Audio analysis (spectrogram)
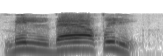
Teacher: ونلاحظ كيف رققنا الباء والألف وفخمنا الطاء، لا نقول بالباطل وإنما بالباطل.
